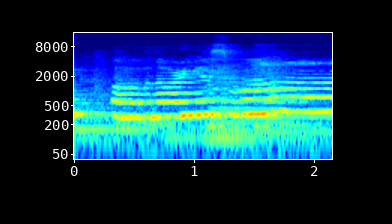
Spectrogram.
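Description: A woman leading a slow worship song with children singing along, over strummed acoustic guitar. Notes are held long, with a short break between phrases just after the start.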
